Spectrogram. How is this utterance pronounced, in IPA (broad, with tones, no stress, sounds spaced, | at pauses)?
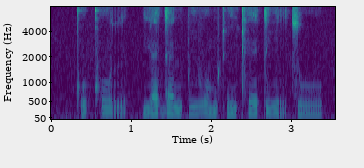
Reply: kʼ u˨ kʰ u˦ r | j ɛ˨ d ɛ˦˨ n p i˦ β ʊ˨ m kʼ ĩ˨ kʰ e˦ t iː˦ r t͡s uː˨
